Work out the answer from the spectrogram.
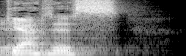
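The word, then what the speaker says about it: Gatiss: is it Gattis? – Mark Gattis.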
